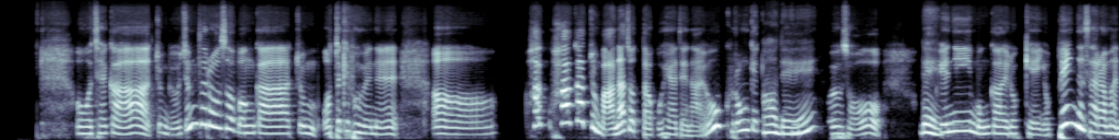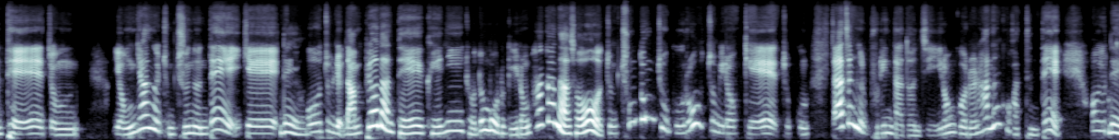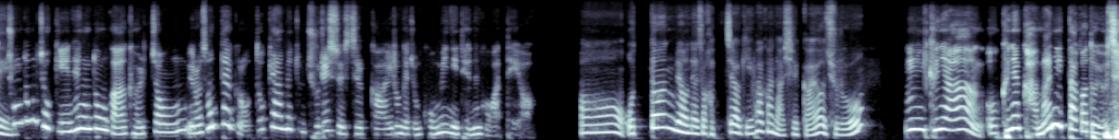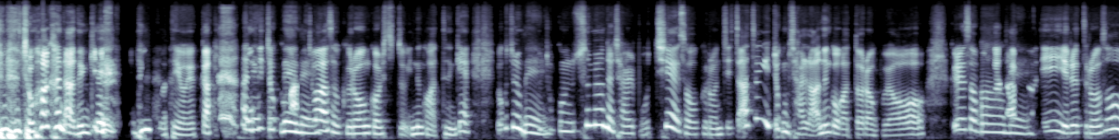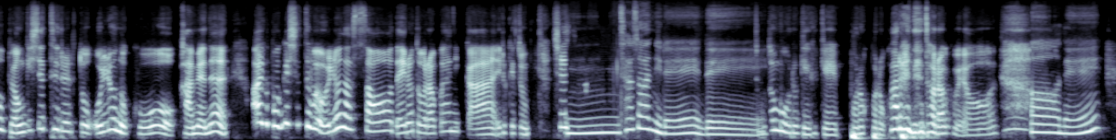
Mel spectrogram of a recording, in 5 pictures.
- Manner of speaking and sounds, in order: laughing while speaking: "요즘에는 좀 화가 나는 게"; laughing while speaking: "네"; laugh; other background noise; laughing while speaking: "화를 내더라고요"
- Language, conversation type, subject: Korean, advice, 미래의 결과를 상상해 충동적인 선택을 줄이려면 어떻게 해야 하나요?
